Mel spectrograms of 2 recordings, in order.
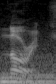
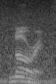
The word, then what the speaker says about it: Norwich: That's how it's pronounced. Norwich. Um, the uh the city names pronounced without the W.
